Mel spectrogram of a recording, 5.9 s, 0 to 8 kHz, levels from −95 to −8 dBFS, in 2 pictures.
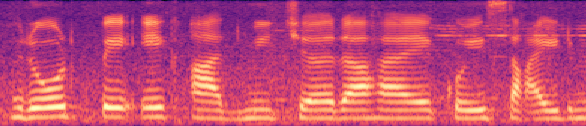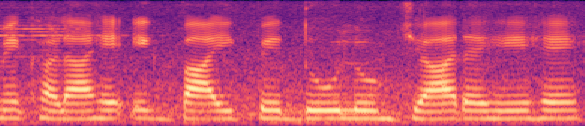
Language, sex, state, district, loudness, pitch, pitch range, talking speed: Hindi, female, Haryana, Jhajjar, -15 LUFS, 190 Hz, 185-195 Hz, 205 wpm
